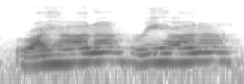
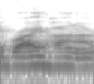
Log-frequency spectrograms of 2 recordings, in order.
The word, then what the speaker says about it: Rihanna: Rihanna. I'm gonna say Rihanna because it's an R-I.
